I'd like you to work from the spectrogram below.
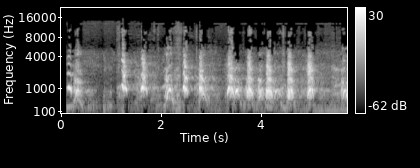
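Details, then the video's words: Dogs barking repeatedly at a Newfoundland dog that stays calm: a series of sharp, mid-pitched yapping barks, roughly two or three per second in bursts, with a person's voice briefly at the end. "Capy vs Barking Dogs"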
